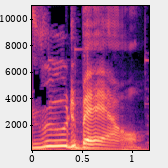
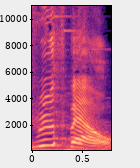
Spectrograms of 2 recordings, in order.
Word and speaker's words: Ruth Bell: Her name is Rudebell. Stop it, Splat, it's Ruth Bell.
